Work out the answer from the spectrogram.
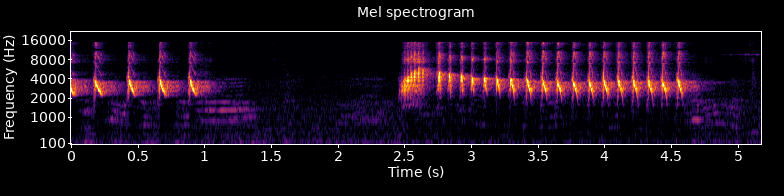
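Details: Very clear pied triller song with sharp 'besetan' strokes, used to train songbirds: a few high chips, a pause, then a harsh burst launching a fast, even chain of crisp, slightly descending notes.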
